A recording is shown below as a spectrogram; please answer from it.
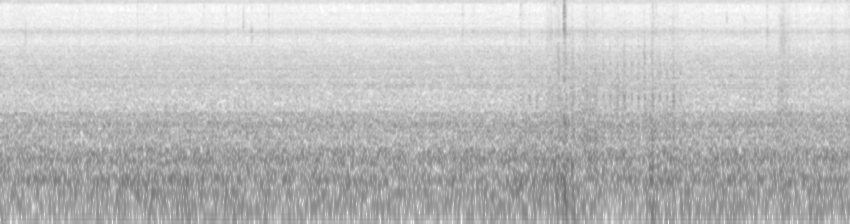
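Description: Steady road and engine noise heard inside a moving car's cabin, with a single sharp click about five and a half seconds in.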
